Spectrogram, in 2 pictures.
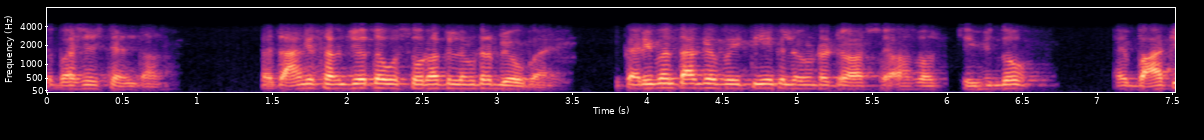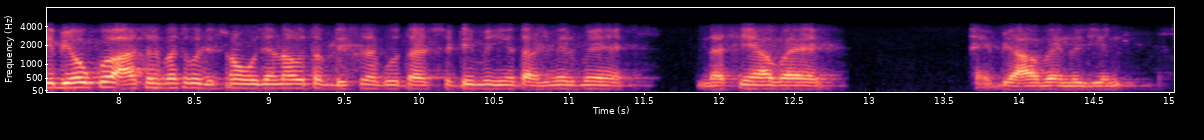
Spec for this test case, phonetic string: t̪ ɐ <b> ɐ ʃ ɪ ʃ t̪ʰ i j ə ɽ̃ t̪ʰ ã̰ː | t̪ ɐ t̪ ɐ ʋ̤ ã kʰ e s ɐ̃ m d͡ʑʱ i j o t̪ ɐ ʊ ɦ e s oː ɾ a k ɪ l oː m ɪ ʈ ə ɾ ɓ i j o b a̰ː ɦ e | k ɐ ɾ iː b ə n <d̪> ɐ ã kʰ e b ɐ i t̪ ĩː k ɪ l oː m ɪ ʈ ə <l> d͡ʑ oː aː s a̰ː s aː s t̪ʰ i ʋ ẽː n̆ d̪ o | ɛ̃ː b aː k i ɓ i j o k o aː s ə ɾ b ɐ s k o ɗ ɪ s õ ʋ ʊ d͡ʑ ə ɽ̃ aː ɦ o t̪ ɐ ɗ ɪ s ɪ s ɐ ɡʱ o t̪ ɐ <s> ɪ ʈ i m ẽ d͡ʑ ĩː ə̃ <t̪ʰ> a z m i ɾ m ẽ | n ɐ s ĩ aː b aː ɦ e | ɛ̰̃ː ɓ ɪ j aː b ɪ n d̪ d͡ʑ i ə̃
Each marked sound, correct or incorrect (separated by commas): correct, incorrect, incorrect, correct, incorrect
